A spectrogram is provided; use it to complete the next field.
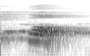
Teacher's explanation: তাহলে দেখো ক যখন আমরা উচ্চারণ করি ক, তখন কিন্তু আমাদের কণ্ঠে মুখ বিবরের একটা জায়গায় কিন্তু লেগে যায়। ক একটা জায়গায় আটকে যায় বা লেগে যায়। অর্থাৎ ফুসফুস চালিত বাতাসটা একবারে বের হয়নি, কোথাও বাধা পেয়েছে। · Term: ব্যঞ্জন ধ্বনি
